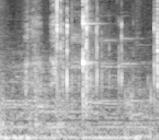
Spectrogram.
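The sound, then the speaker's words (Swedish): Drinking glasses clink together once in a Swedish 'skål' toast, a bright chime with a short ring, surrounded by a few soft taps and clatters. Quiet, with no talking. “Du, eh, skål då. Ja, skål.”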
